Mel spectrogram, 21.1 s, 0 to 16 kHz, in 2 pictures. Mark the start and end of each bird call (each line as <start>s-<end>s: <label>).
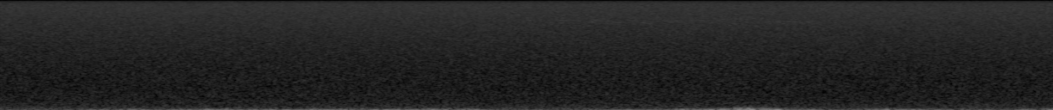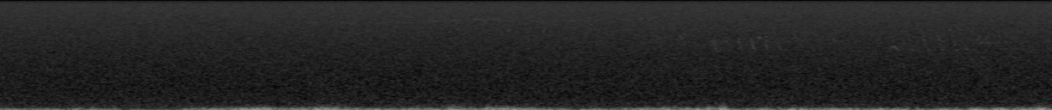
5.3s-8.6s: Golden-crowned Kinglet (Regulus satrapa)
12.7s-16.5s: Golden-crowned Kinglet (Regulus satrapa)
16.9s-21.1s: Cassin's Finch (Haemorhous cassinii)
